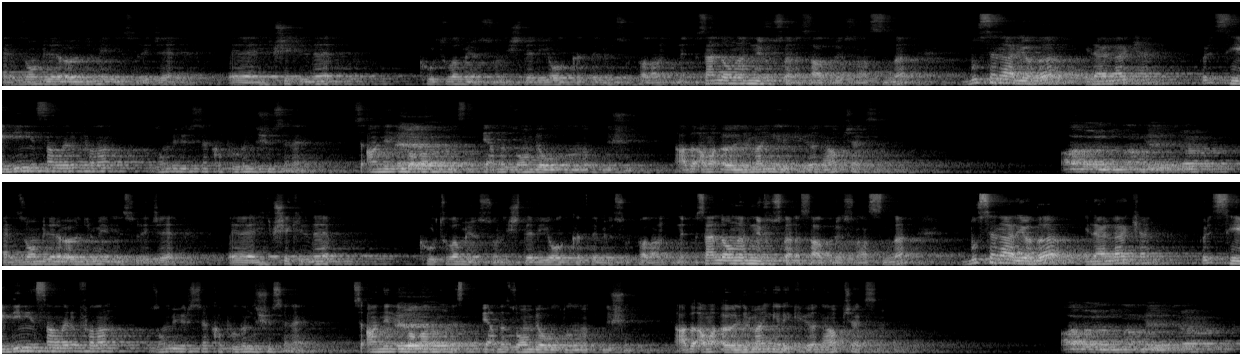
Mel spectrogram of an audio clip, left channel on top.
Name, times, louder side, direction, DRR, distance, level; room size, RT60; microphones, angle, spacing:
voice 1, 0.0-1.8 2.3-3.3 4.2-9.3 9.6-11.6 12.0-13.5 13.8-15.4 15.9-18.7 19.1-21.3, right 2 dB, 70° right, 7 dB, 1.0 m, -28 dB
voice 2, 16.3-16.8 23.0-24.4, right 2 dB, 45° right, -8 dB, 3.4 m, -27 dB
16.0 x 11.0 x 4.7 m, 2.4 s
head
